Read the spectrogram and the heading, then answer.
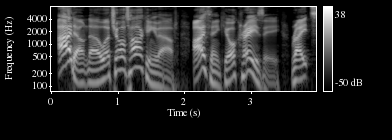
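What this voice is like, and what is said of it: Katharine Hepburn-style Mid-Atlantic accent. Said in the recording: “Katharine Hepburn ... her accent was very high... Mid-Atlantic of the time, right? So the Mid-Atlantic accent is like ... that blend of Eastern United States, Mid-Atlantic / North Atlantic, maybe not quite New England, and then a few bits and pieces of British pronunciation”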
